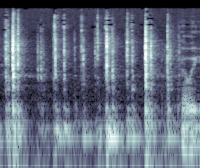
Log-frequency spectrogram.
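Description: Computer keyboard being typed on: a quick run of irregular key clicks as code is deleted and retyped.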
